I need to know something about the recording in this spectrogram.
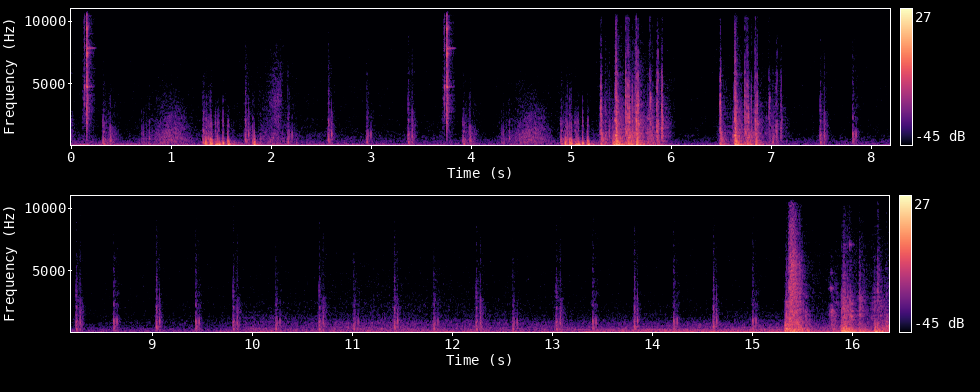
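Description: Footsteps tap quickly on a hard tiled floor, echoing slightly.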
